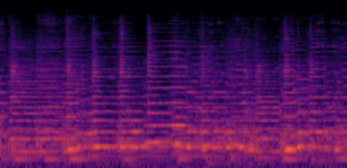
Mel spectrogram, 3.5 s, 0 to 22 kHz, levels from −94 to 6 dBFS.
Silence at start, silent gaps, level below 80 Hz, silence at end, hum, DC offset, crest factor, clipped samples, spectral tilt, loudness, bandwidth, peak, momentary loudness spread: 0 s; none; -70 dBFS; 0 s; none; under 0.1%; 16 dB; under 0.1%; -4 dB/octave; -38 LUFS; 16.5 kHz; -22 dBFS; 4 LU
